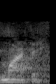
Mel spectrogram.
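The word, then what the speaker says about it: Marthe: And by the way, my wife's name is Marthy. M-A-R-T-H-E. You know, I say that and people look at me and say, that poor nut doesn't even know how to pronounce his wife's name.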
